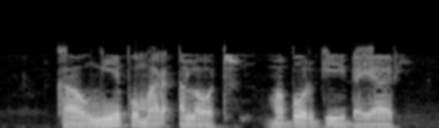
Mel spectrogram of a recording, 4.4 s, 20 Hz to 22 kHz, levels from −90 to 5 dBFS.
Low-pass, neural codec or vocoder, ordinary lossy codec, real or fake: 19.8 kHz; none; AAC, 16 kbps; real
